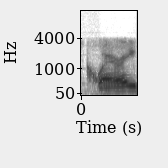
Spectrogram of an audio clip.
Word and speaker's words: Query: And I do so from a personal standpoint as well, because my last name is Query, but it's spelled Q-U-E-R-Y, which is a very slippery slope.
